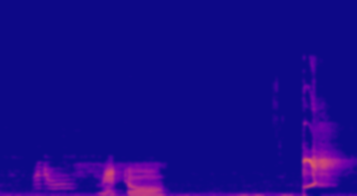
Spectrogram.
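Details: Indian ringneck parakeet, a talking pet, producing short harmonic speech-like syllables with mimicked words, a brief buzzy two-part phrase, then a sharp rising whistle near the end; faint low hum underneath.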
